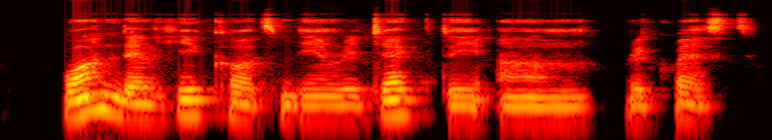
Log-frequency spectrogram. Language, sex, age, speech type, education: Nigerian Pidgin, male, 30-45, spontaneous, tertiary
